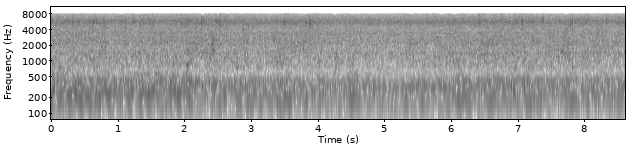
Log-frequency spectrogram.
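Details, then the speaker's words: Newly delivered Maytag Bravo washer on drain-and-spin at high spin speed: a steady, even rushing whir with a low hum and mild vibration, no knocks or scraping. This is a normal spin cycle despite claims these washers are loud. "So the last thing I want you to see is at on high how fast and hear the vibration of how fast the spin is, and hear the vibration and the noise, because I know some people claim that it's quite loud."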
